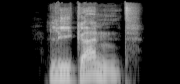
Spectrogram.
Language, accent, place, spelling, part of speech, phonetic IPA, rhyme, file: German, Germany, Berlin, Ligand, noun, [liˈɡant], -ant, De-Ligand.ogg
- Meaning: ligand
